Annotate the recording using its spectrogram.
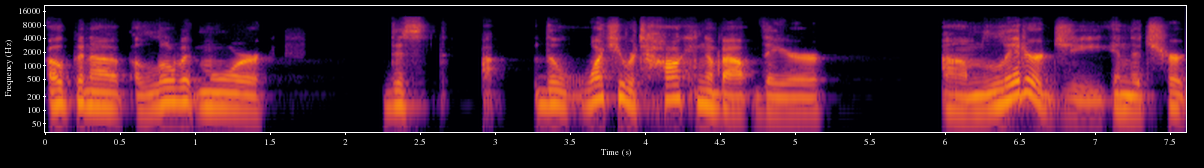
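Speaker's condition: No condition

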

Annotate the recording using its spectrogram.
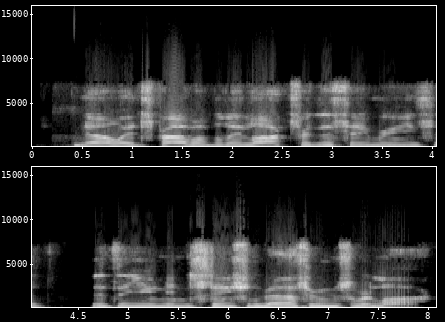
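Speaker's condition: Parkinson's disease, young-onset

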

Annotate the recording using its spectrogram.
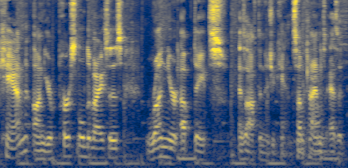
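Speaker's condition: No condition

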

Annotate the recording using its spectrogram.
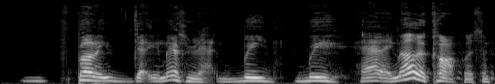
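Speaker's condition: Down syndrome

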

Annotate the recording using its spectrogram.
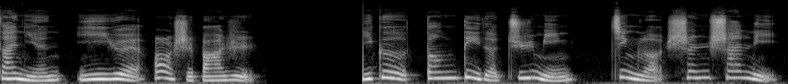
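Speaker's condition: No condition

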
